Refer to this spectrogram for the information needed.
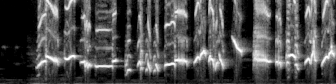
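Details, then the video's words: Oriental magpie-robin giving a combative fighting song meant to stir other birds to reply: after a short silence, rapid bursts of clear rising and falling whistles and harsh chirps follow in quick succession over a low background hum. "SUARA BURUNG kacer gacor NGEPLONG tarung ini AMPUH buat PANCINGAN KACER agar EMOSI NYAUT"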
